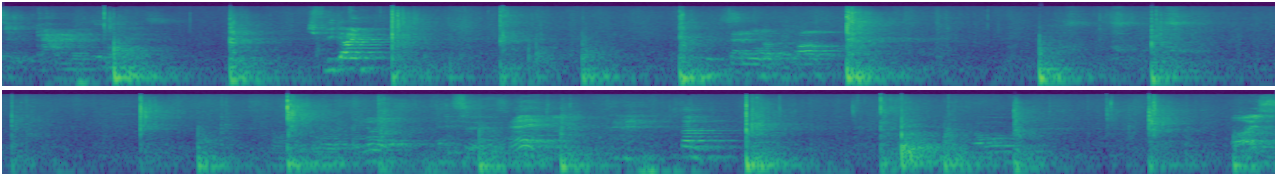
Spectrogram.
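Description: A ball thuds sharply off feet and bounces on a hard floor.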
